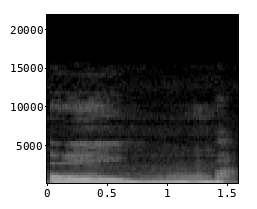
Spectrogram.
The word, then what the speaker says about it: Om: all know the Mantra om and it ends with a M so it's an a-u-m sound is how they say it but if you want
